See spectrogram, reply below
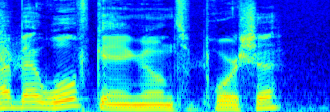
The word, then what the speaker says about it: Wolfgang: I believe it's pronounced Wolfgang. – Wolfgang. – Not like a gong? Like a giant cymbal? – Well, like Wolfgang. You know, no, it's German Wolfgang.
